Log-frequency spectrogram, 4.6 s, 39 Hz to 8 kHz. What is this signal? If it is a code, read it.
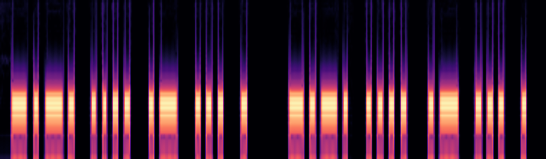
Morse code, heard as a keyed tone, about 24 wpm, 250 Hz. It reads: CHASE CHASE
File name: morse / morse-training-25WPM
